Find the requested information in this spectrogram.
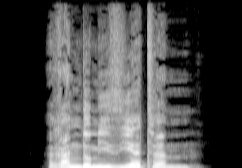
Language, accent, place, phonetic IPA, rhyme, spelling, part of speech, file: German, Germany, Berlin, [ʁandomiˈziːɐ̯təm], -iːɐ̯təm, randomisiertem, adjective, De-randomisiertem.ogg
- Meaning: strong dative masculine/neuter singular of randomisiert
